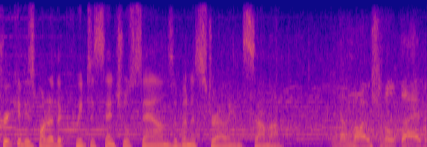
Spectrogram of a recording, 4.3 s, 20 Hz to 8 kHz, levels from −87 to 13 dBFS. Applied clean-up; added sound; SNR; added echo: none; none; none; none.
